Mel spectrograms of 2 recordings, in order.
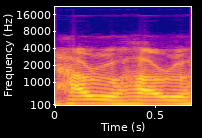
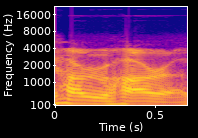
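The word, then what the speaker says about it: Haruhara: passed since now and Haru Haru haruko it's actually Haru Hara but I like saying Haru Haru because it's I mean her name is Haru Hara haruo it's impossible to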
